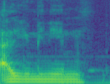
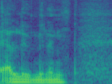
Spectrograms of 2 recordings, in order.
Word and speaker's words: aluminium: from memory, and it's just the aluminium color, or as the Americans say, aluminum color, and it's just like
